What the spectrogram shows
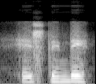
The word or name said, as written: Estende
